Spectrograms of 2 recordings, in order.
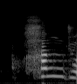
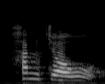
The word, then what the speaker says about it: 항저우: 그래서 항주 아니고 뭐라고 해야 돼요? 항저우.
